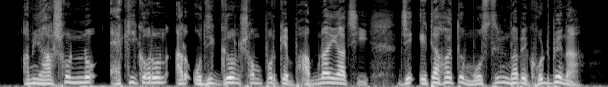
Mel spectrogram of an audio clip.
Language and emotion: Bengali, fearful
